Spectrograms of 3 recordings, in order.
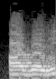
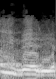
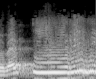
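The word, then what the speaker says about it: Avery: کارهای دانشمندی به نام آبری یا ایبری، هر دو تلفظ درست، توی متن نوشته ایبری ولی زیرنویس کتاب نوشته آبری، هر دو درست، ولی ایوری دیگه نیست.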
